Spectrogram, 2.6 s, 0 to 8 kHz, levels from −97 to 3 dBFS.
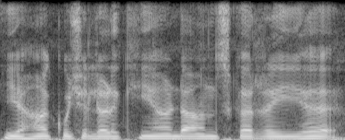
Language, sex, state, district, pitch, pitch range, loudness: Hindi, male, Jharkhand, Ranchi, 120 Hz, 115-125 Hz, -15 LUFS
